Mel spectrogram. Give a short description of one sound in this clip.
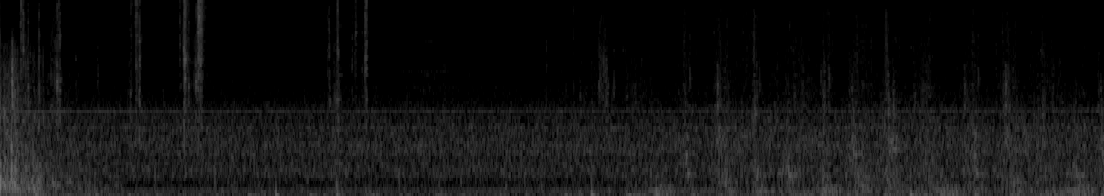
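Wooden panels snap into place with sharp knocks.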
